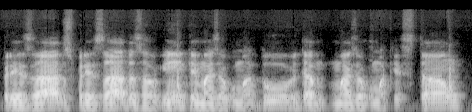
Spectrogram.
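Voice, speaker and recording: A man's voice: mid-range voice, moderate pace, pushed and bright, muffled recording. A man moderating a live online talk over a computer mic, friendly, reading out the chat and addressing the viewers.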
